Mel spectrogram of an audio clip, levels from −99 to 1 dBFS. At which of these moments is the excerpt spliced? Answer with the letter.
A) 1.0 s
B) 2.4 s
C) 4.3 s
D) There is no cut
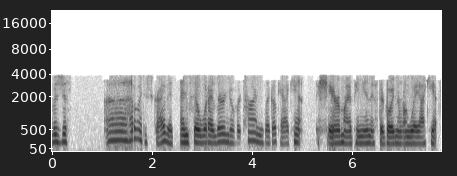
B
